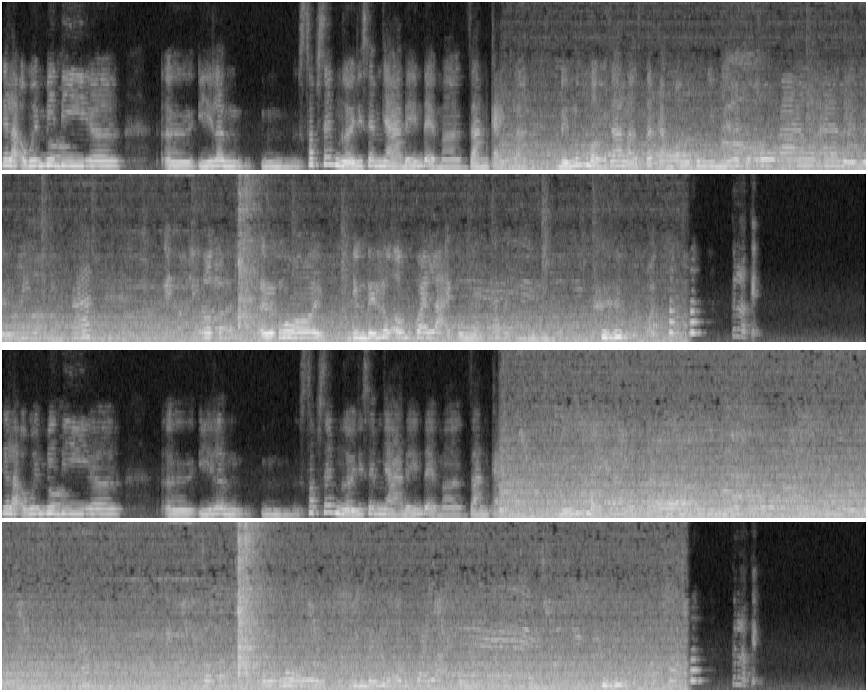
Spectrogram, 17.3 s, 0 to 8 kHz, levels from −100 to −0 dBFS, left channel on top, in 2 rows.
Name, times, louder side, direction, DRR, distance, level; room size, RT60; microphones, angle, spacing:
voice 1, 0.0-1.2 1.6-9.9 10.6-15.0 15.3-15.6, left 4 dB, 45° left, 0.3 m, -23 dB
sound 1, 5.0-15.5, right 5 dB, 50° right, 0.3 m, -26 dB
Keyboard (musical), 7.0-15.0, right 3 dB, 20° left, 0.9 m, -40 dB
voice 2, 7.2-7.8 8.7-11.2 11.8-12.1 15.0-15.3 15.9-16.2, equal, 80° left, 1.2 m, -38 dB
2.6 x 2.4 x 2.4 m
head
